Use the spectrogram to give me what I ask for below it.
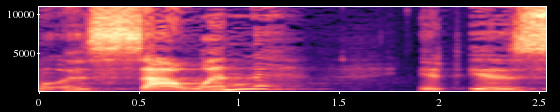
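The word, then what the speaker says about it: Samhain: to that holiday uh the older name is sowen it is spelled Sam Hayne but that is not the pronunciation salwan and um beef I was doing some um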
